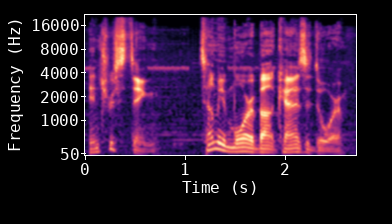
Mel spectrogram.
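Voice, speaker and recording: A man's voice: low-pitched, wildly swooping pitch, fairly quick, faint music behind. A man giving casual, musing commentary as he plays a role-playing game and speaks dialogue choices aloud.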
